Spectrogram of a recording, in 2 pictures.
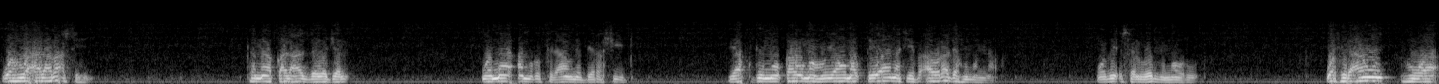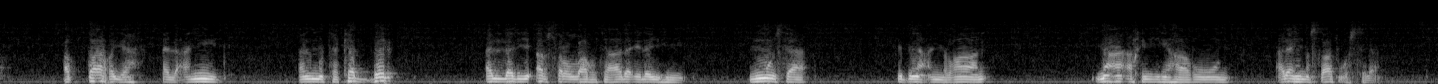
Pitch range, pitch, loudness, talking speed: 120-135 Hz, 120 Hz, -17 LUFS, 80 wpm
